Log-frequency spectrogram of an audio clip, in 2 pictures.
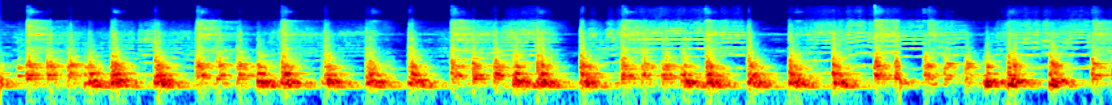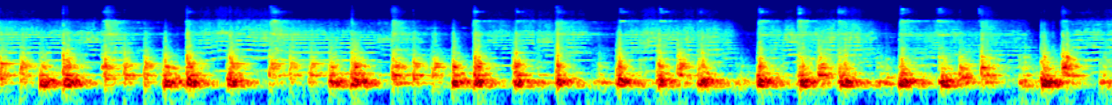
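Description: Group of dhimay, the large two-headed Newar barrel drums, played together in a fast, dense traditional rhythm, stick strokes on one head and hand strokes on the other, with a metallic ringing above the beats.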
